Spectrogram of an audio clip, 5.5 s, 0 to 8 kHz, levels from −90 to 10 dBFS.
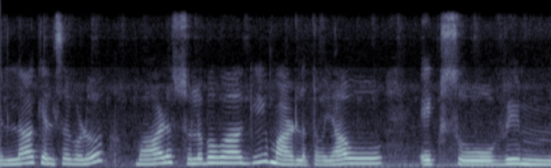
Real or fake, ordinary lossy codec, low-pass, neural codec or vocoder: real; none; 7.2 kHz; none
